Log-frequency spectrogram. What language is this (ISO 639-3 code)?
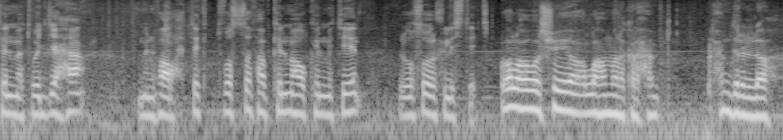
ara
